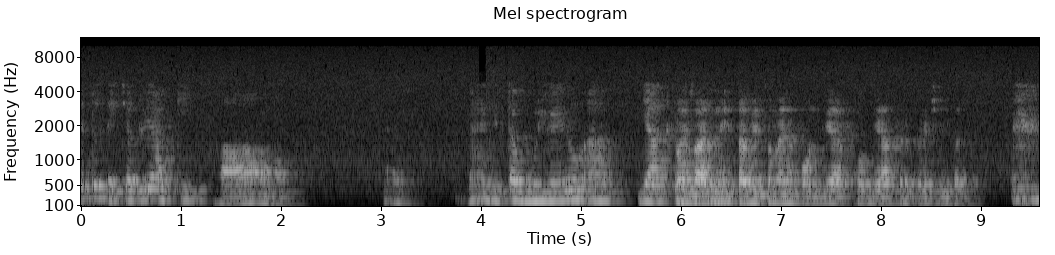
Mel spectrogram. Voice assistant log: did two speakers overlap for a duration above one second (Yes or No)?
No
